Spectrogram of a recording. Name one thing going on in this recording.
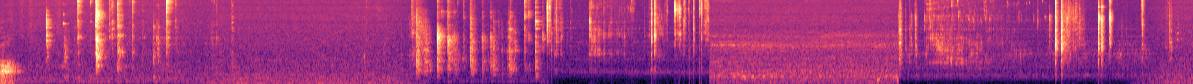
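Glass jars and bottles clink and knock.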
